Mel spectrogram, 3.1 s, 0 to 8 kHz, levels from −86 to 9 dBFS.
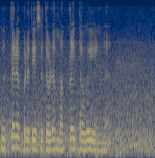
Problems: background sounds at intervals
